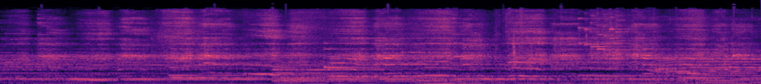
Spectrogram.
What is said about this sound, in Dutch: En eh, heel veel schakering. Dat maakt het ook gewoon makkelijker om te werken eigenlijk. Om verschillen ook in kreunen en hijgen te maken.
